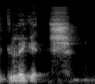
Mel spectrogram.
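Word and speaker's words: Gligic: up at the pronunciation because it's serbian last name is gligetch thank you um so lower lower and gligage have been two of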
